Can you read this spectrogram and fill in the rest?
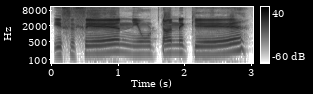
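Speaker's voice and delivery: इससे न्यूटन के drawn out very slowly, word by word; slow dictation. Shown as a demonstration. Teacher dictating slowly to the class. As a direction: stretch each word so they can write it down.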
